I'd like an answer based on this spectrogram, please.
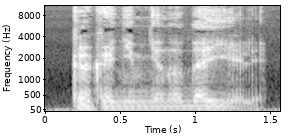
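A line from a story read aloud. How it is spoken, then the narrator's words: Grumbling. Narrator (Russian): проворчал полковник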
